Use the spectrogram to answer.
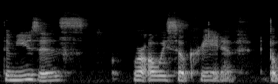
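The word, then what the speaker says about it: Muise: you want to be mused. And I just want to say one final thing, not final, but as I work on this, my grand-mère's last name is Muse, and it's spelled M-U-I-S-E.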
